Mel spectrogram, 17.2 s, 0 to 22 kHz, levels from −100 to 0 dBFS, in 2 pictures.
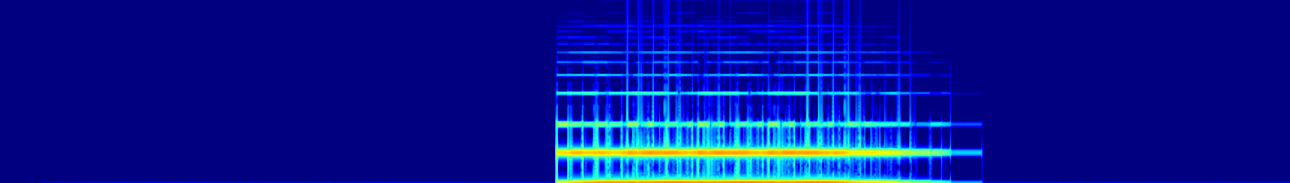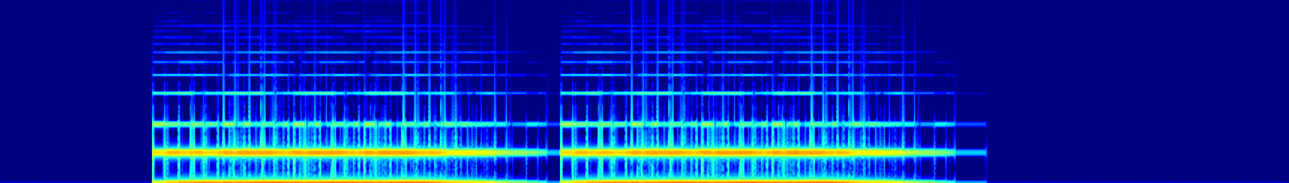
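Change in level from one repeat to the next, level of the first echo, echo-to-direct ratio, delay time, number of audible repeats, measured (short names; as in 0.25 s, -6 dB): no steady repeat, -3.5 dB, 3.5 dB, 76 ms, 9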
